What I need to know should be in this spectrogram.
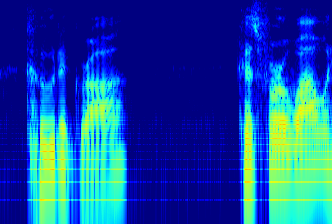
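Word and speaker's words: coup de grâce: a coup de grace, it sounded like he was saying Finn's going to give him the Tim McGraw. Because that's exactly the way he pronounced it. He was still trying to figure the French part out, I guess.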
